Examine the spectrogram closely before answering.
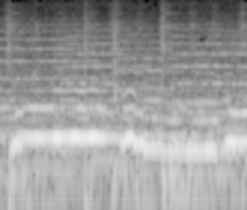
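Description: Background music: a slow melody of long held notes over a light ticking beat.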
